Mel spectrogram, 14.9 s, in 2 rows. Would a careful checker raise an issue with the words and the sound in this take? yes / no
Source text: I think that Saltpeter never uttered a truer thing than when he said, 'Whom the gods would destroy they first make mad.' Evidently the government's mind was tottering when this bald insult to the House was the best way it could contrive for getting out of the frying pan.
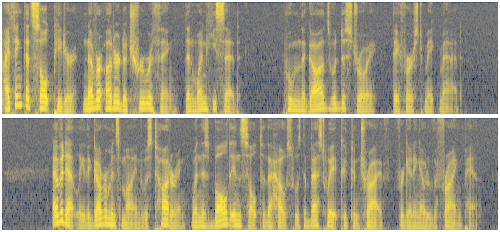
no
